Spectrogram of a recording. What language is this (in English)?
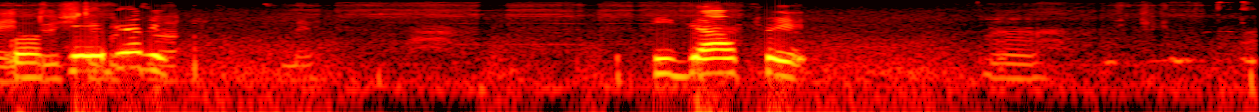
Malayalam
